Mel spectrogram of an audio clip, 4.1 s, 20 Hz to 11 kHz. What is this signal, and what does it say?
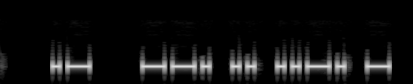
Morse code, heard as a keyed tone, about 16 wpm, 600 Hz. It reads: A GIFT
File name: CW / Practice / EnglishSayings16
